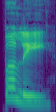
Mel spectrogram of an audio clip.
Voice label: "bully", spelling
